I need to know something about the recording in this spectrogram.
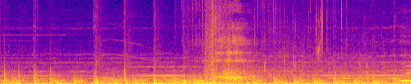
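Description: Trailer sound design: a loud, low, dark drone under a scatter of sharp, irregular clicks and knocks, with a brief rushing swell about two seconds in.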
